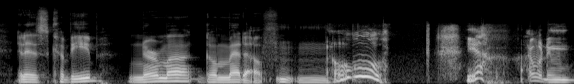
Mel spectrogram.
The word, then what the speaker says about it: Nurmagomedov: It is Khabib Nurmagomedov. Oh, yeah. I wouldn't even been able to spell that. Gonna be a real barn burner, I bet. Ken couldn't even say it. Yeah. Nurmagomedov. Okay. Nurmagomedov, right? Nurmagomedov?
